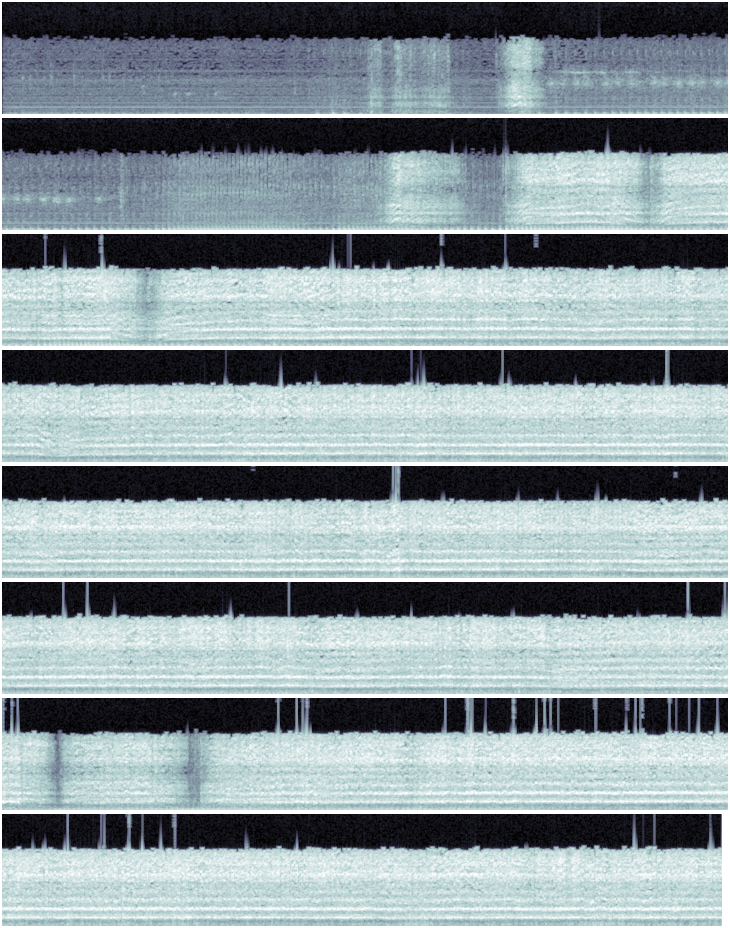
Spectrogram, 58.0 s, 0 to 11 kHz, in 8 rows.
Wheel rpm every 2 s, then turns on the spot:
0, 0, 20, 0, 0, 10, 120, 180, 190, 230, 230, 220, 230, 240, 230, 230, 230, 230, 230, 220, 220, 180, 100, 200, 230, 230, 230, 230, 230.
none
